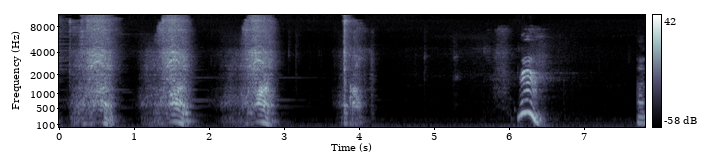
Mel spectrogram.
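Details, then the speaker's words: Kubota V2203 diesel on a stand (Jeep CJ-5 swap candidate), starter jumped at its terminal: short labored bursts under a second, turning sluggishly without catching; suspected poorly charged battery or poor jumper cables. "Terminal on the starter, not that wire. Well, that doesn't sound good."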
